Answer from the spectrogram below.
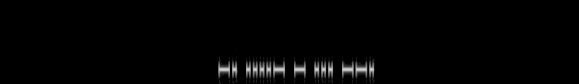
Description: Morse code, heard as a keyed tone, about 36 wpm, 700 Hz. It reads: N4TSG
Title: USA Call Signs - 5 Characters - Repeated 3x - 35wpm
